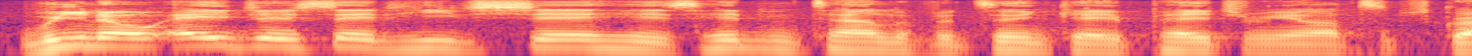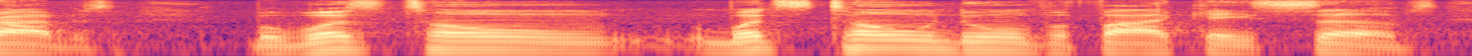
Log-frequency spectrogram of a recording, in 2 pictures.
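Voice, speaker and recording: A man's voice: medium pitch, moderate pace, darkish tone. A man co-hosting a casual podcast, making dry joking asides. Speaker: podcast co-host. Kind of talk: casual chat.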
